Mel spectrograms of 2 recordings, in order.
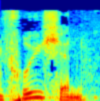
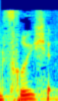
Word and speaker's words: Frühchen: This child was called ein Frühchen. This is how you say it in German language. Ein Frühchen.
